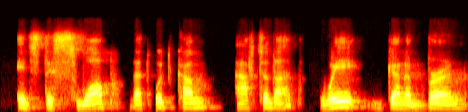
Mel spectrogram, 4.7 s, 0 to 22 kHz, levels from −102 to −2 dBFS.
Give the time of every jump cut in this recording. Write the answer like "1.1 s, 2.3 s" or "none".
3.0 s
